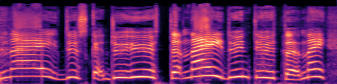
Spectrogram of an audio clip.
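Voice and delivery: high, loud mock protest; imitated arguing shout. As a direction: act out spectators yelling over a call. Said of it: "och någon skrek".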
